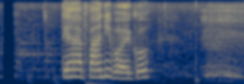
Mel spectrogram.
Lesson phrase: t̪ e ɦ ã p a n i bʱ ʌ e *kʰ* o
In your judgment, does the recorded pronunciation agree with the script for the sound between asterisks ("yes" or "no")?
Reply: no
